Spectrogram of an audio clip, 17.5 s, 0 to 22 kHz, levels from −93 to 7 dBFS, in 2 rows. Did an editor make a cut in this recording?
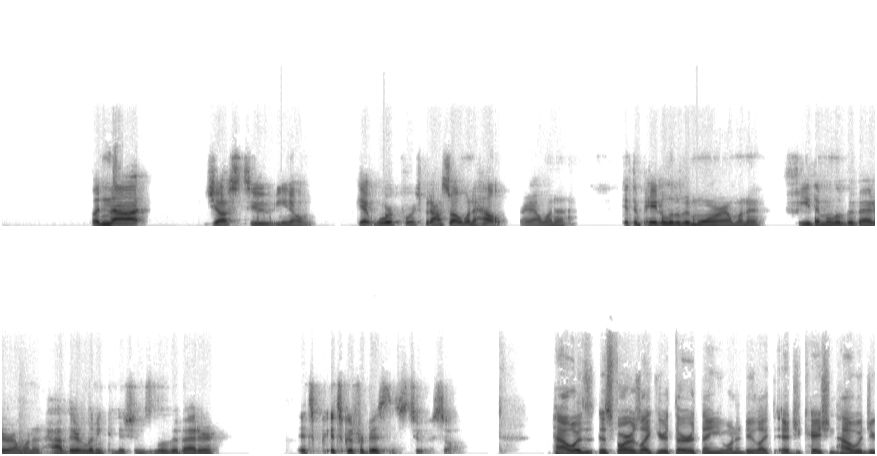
no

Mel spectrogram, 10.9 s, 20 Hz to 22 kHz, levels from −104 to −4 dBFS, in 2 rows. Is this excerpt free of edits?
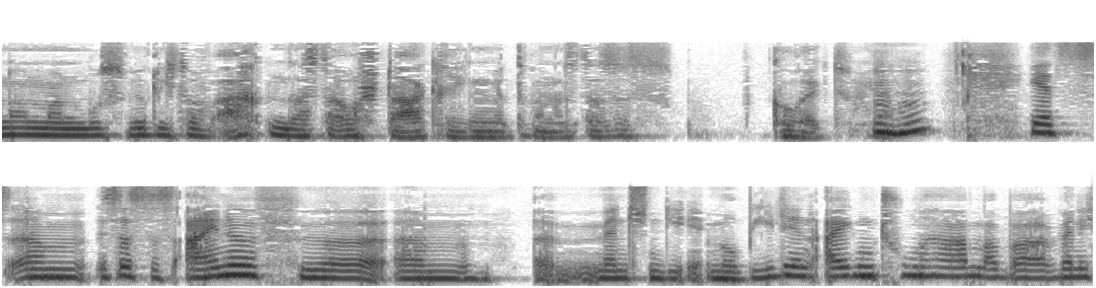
yes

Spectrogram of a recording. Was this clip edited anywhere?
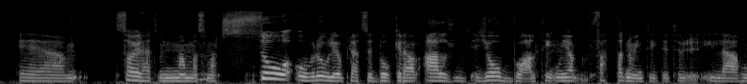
no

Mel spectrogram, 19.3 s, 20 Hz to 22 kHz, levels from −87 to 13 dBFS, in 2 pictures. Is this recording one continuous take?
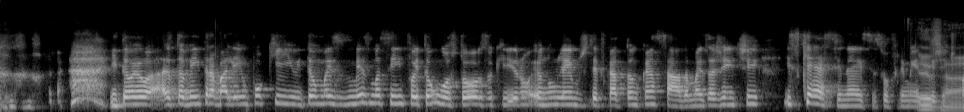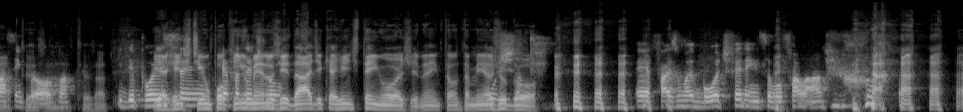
yes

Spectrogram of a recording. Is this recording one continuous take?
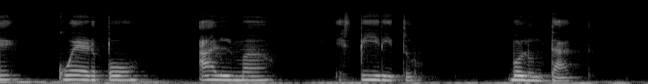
yes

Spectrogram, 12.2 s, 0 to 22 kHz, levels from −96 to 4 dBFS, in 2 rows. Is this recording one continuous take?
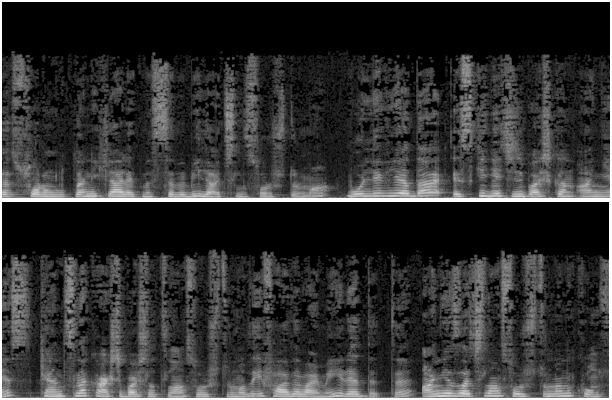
no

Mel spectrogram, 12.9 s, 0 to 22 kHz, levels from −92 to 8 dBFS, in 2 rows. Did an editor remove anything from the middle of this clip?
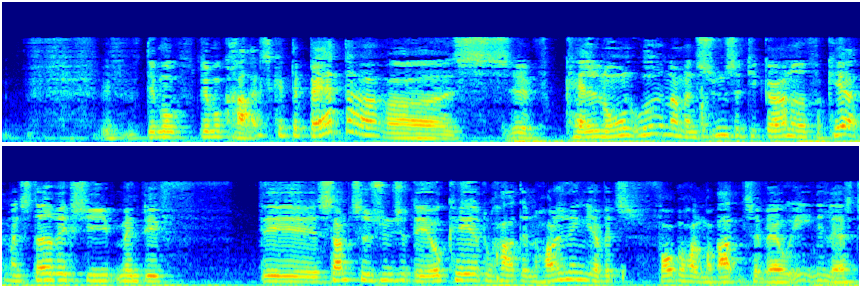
no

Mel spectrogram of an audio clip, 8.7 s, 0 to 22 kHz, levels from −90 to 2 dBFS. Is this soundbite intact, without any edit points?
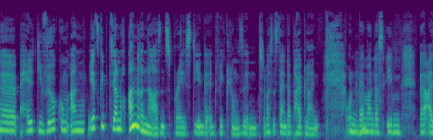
no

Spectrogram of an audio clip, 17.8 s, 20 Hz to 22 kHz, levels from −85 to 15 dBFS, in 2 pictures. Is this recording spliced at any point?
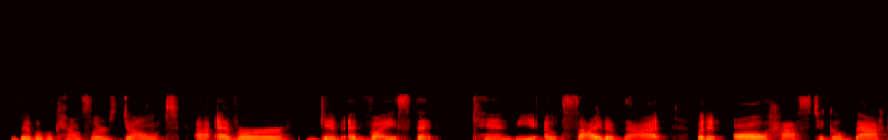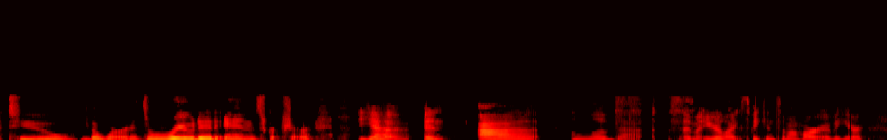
yes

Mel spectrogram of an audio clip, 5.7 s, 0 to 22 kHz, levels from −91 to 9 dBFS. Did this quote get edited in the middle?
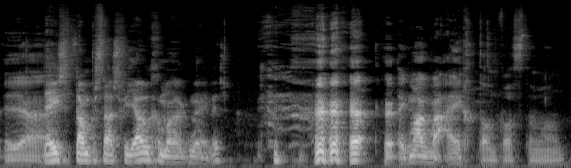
yes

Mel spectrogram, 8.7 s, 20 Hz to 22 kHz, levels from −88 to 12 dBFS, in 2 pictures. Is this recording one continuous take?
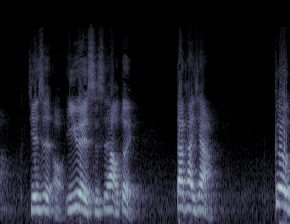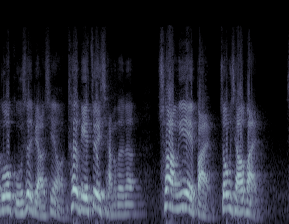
yes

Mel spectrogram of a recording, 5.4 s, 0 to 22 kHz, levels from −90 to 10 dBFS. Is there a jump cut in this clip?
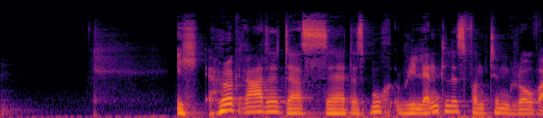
yes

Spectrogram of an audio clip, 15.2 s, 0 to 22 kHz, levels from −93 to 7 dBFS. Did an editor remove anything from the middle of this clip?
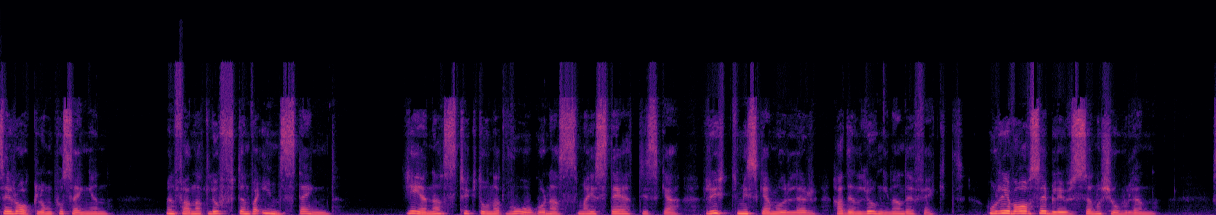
yes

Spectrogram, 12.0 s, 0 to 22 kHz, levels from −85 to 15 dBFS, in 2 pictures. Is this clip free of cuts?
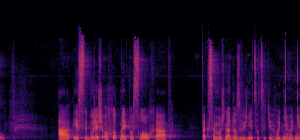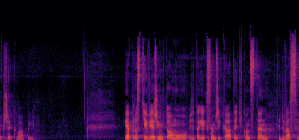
yes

